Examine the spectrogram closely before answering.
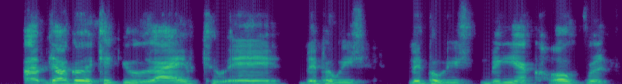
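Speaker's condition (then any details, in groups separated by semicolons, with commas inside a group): Cerebral palsy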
